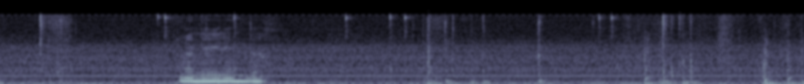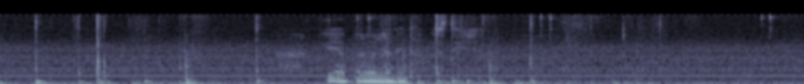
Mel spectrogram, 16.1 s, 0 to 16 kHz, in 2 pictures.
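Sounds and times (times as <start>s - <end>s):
faint steady hum: 0.0s - 16.0s
computer keyboard keystrokes: 3.9s - 7.0s, 7.8s - 9.6s, 11.6s - 13.6s.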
